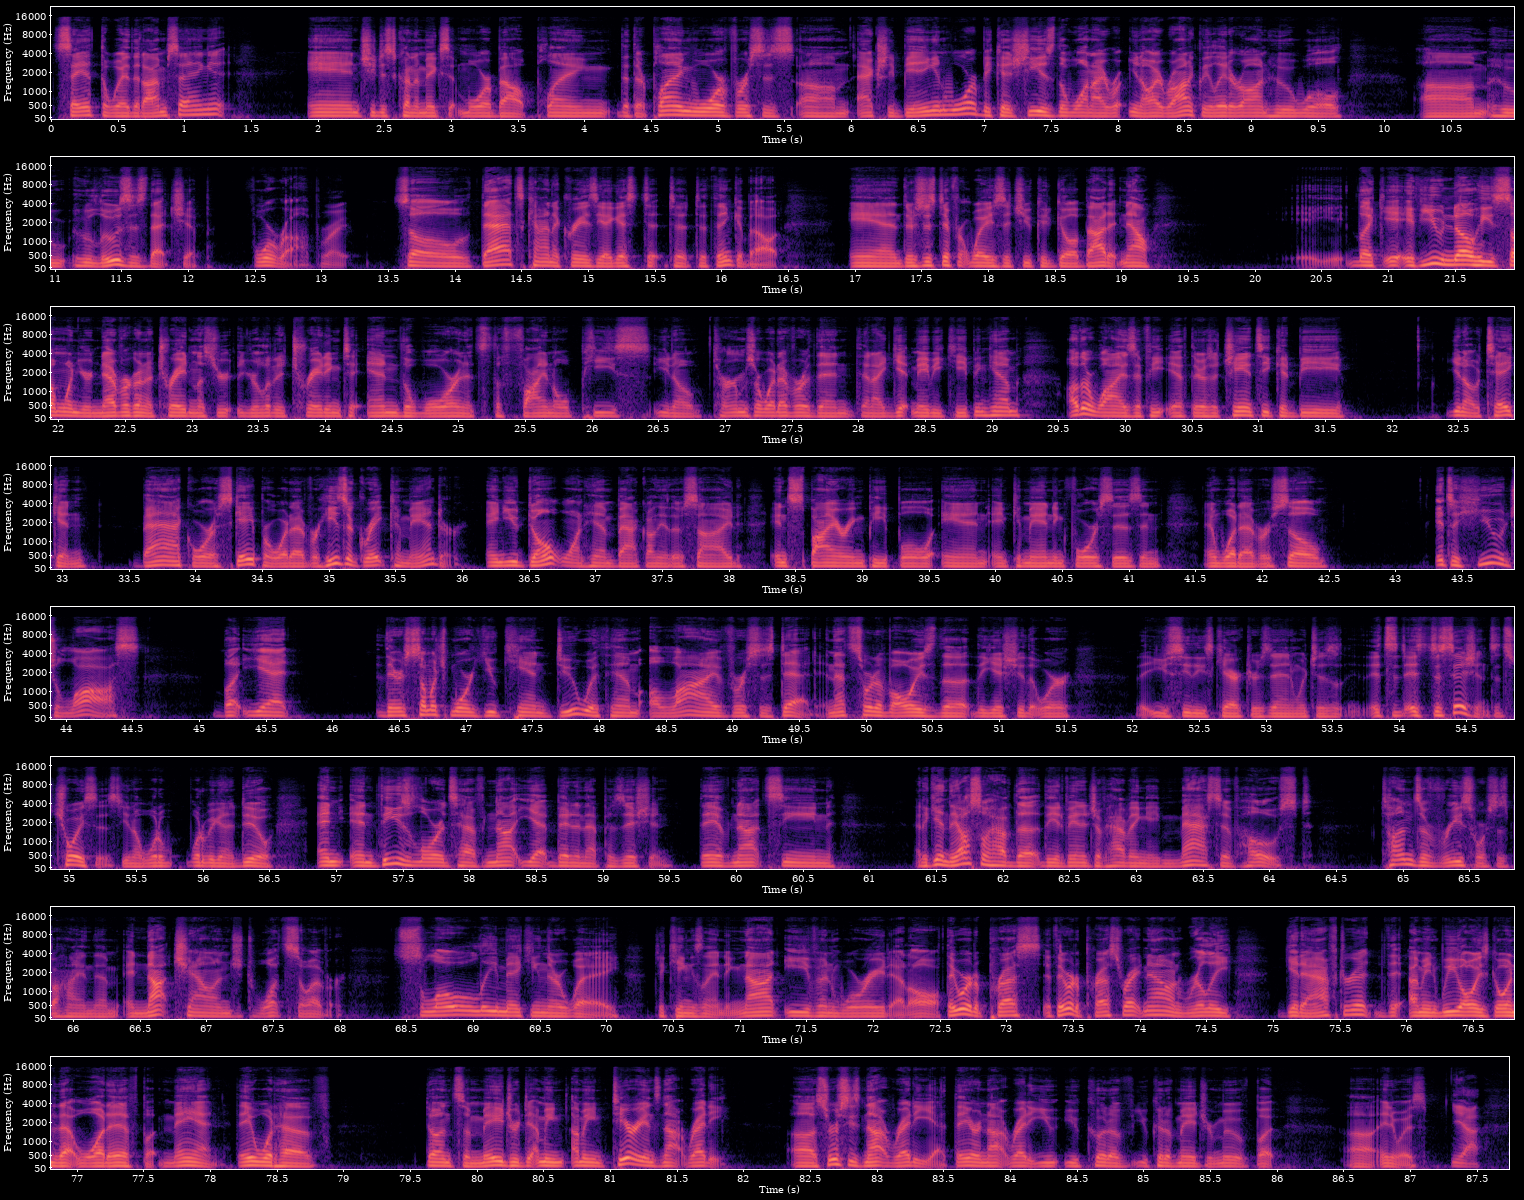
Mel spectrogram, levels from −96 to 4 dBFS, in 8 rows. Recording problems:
none

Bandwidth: 15 kHz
